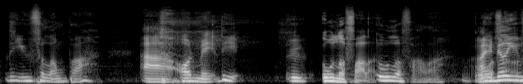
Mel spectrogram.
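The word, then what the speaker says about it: Ula Fala: to win and you're going to put the Ufalafa on me. the Oompa Loompa. The Ufalumpa on me. The Ulafala.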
